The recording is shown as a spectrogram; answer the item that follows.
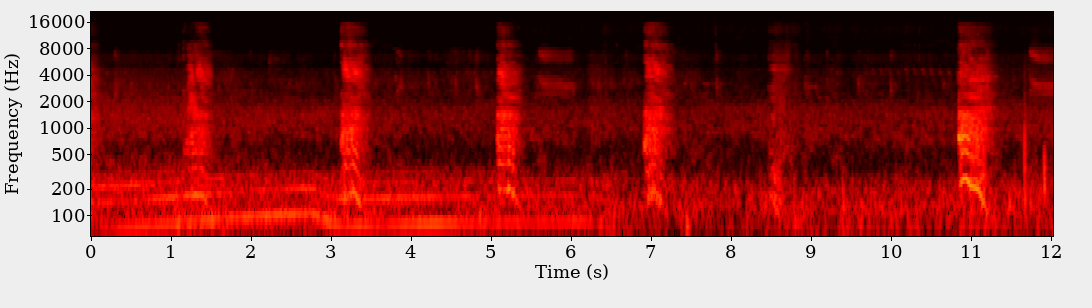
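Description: A man's short, forceful exhalations, one with each pull-up rep, about every two seconds, six or seven times.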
